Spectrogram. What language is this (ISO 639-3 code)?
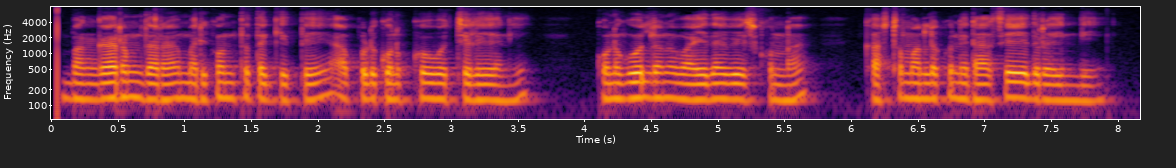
tel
